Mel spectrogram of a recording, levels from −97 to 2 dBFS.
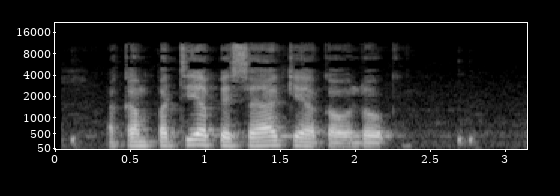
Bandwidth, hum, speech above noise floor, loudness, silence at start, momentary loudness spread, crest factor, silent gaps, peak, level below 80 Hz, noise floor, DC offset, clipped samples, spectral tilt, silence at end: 11.5 kHz; none; 22 dB; -22 LUFS; 0.1 s; 8 LU; 18 dB; none; -6 dBFS; -62 dBFS; -44 dBFS; under 0.1%; under 0.1%; -5.5 dB/octave; 0.35 s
